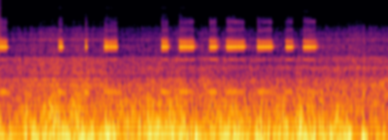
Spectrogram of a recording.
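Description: A truck rumbles by close alongside.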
